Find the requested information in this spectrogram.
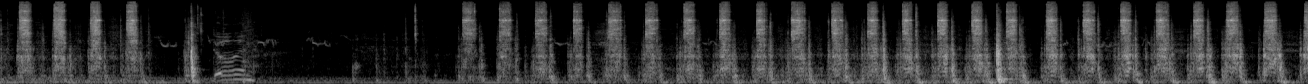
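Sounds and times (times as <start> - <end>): hand ratchet clicking: 4.6 - 13.0.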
